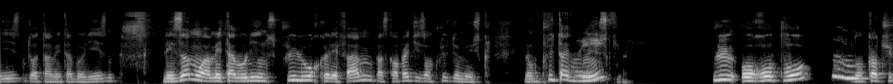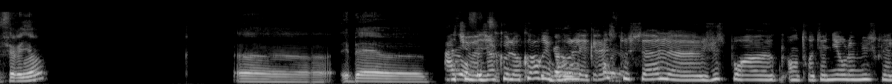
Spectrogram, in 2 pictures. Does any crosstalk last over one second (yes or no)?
yes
